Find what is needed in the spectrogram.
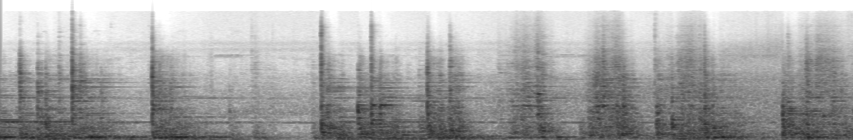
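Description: Aluminum loading ramps being slid back into their storage slot under a steel dump trailer bed: several sharp metal clanks, then a longer scraping of metal on metal from about four seconds in.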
